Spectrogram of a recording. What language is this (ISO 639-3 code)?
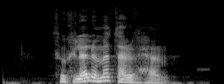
kab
